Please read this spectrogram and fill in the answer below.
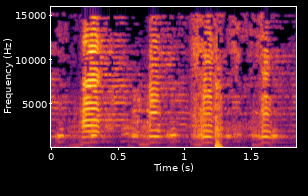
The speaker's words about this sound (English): the geese are having a time this morning. Hey, guys.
